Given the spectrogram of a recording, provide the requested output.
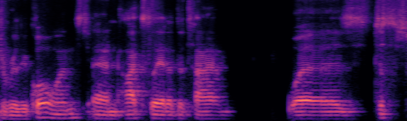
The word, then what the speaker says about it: Oxlade: And it's with I'm pretty bad with names, so I don't want to mispronunciate, but it's like Oxlade. Oxlade, yeah.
